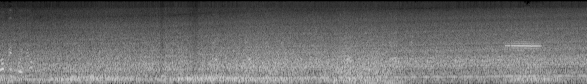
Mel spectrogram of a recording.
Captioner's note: engine roaring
